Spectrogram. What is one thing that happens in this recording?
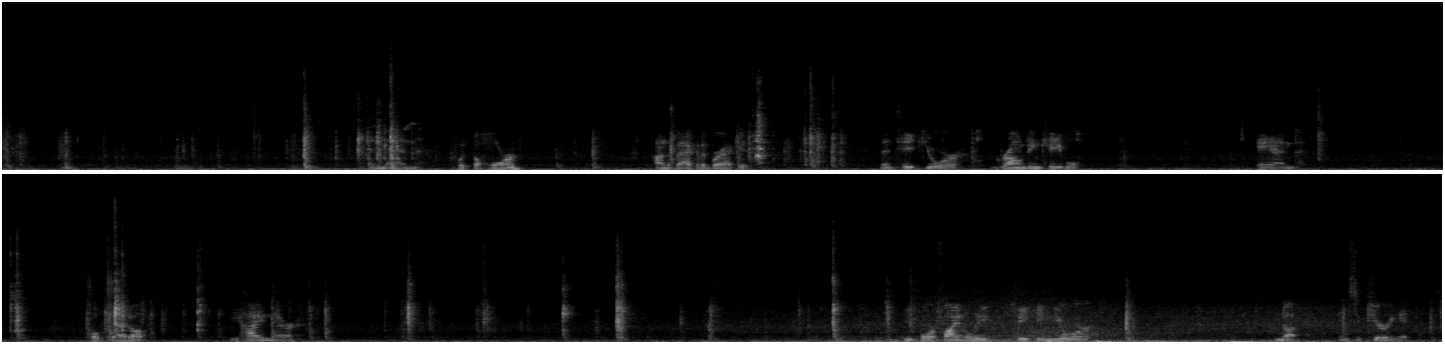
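Plastic parts click and snap as they are handled.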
